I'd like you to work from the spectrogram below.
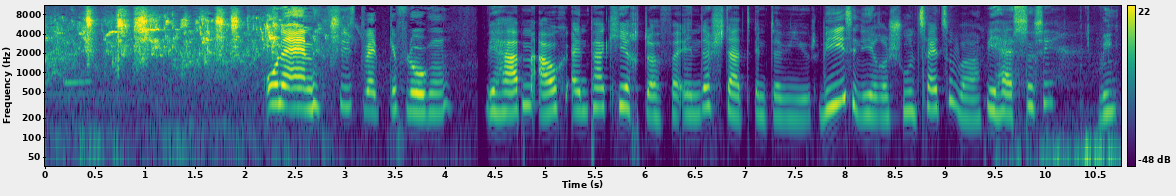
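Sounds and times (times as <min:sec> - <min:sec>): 
birds chirping and squawking: 0:00.0 - 0:04.3
speech: 0:00.4 - 0:00.6, 0:02.2 - 0:10.7.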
